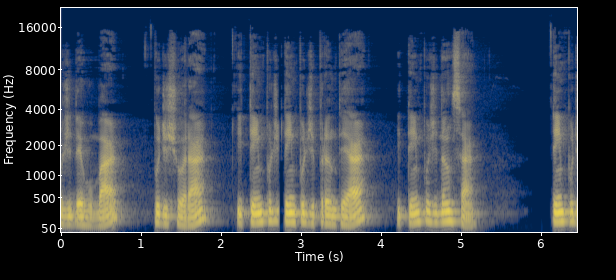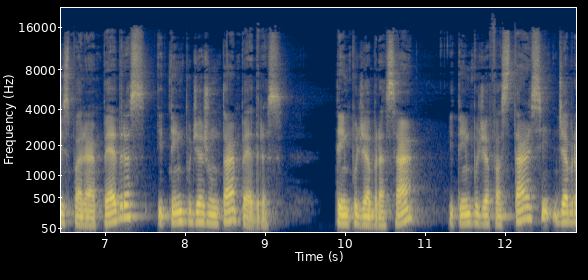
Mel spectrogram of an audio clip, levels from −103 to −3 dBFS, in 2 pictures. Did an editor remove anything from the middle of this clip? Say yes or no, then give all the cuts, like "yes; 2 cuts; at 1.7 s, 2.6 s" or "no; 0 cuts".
yes; 2 cuts; at 1.2 s, 2.7 s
